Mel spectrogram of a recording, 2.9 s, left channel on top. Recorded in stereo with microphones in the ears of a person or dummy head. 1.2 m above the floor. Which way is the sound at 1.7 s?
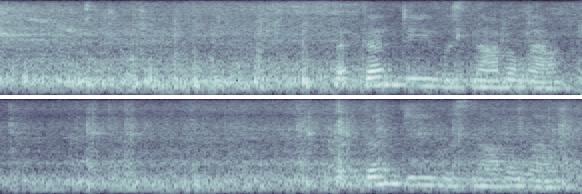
65° left (ahead or behind).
